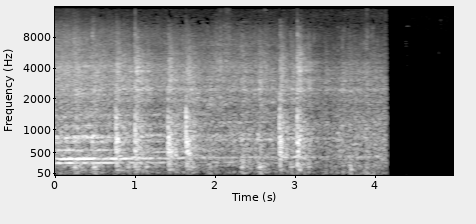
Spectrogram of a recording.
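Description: Odakyu 1000 series electric train rolling past a platform: a steady motor hum and wheels clacking over rail joints in pairs, fading as the last car goes by. The sound cuts off abruptly about four seconds in.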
